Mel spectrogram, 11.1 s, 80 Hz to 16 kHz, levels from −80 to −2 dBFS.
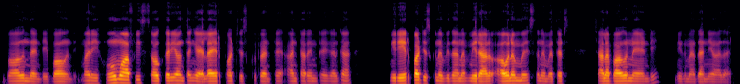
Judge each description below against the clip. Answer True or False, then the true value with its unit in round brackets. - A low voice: True (115 Hz)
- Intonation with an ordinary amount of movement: False (1.8 semitones)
